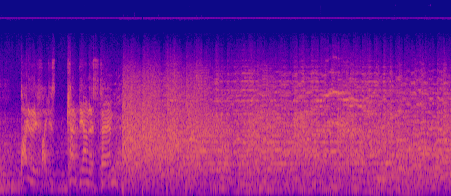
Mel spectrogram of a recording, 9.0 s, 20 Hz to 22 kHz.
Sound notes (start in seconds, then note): 2.4 dramatic music; 2.4 gunfire; 7.9 dramatic music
